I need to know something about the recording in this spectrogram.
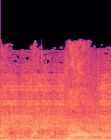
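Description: Loud punk rock song with a shouted vocal over a fast, steady beat.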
